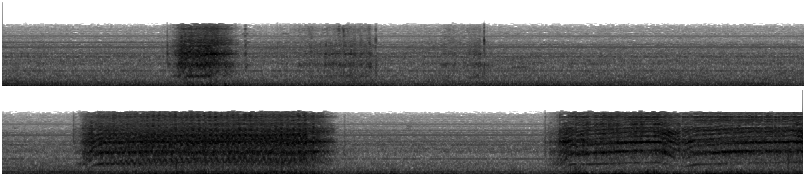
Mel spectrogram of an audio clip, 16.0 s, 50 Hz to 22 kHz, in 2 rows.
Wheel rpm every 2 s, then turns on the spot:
10, 20, 0, 0, 60, 100, 20, 130.
2-4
